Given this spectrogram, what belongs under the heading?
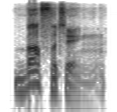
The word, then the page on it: buffeting: British English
